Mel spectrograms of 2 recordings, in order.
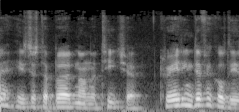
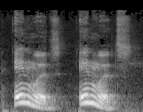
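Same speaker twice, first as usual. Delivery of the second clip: mock shout, louder and higher; retold shout; 5 semitones higher, 4 dB louder, slower than usual. Teacher shouting to monks who won't sweep inwards, retold shout. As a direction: call out an order as if to inattentive sweepers. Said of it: "I have to stand there and shout".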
